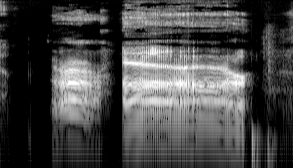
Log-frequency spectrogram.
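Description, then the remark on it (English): A person vocally imitates Swamp Thing's yell as he throws a garbage can at a cop: a short guttural groan followed by a longer, loud, sustained roaring cry with a slightly falling pitch, then a brief breathy trail-off. “With a nice little yell.”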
